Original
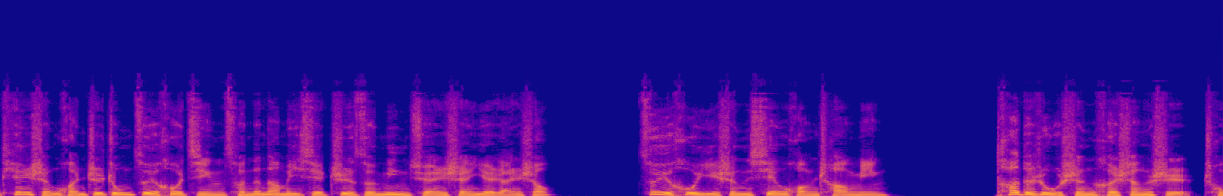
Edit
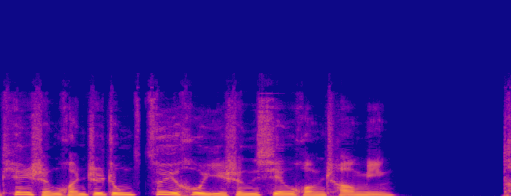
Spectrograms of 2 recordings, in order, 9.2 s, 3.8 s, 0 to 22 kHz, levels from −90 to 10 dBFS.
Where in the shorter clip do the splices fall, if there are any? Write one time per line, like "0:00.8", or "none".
0:01.0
